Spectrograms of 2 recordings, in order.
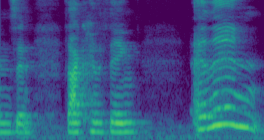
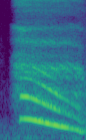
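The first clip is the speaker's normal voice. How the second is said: tired sigh; 10 semitones higher, 7 dB louder than usual. Real, not acted. Sigh after burnout talk.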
